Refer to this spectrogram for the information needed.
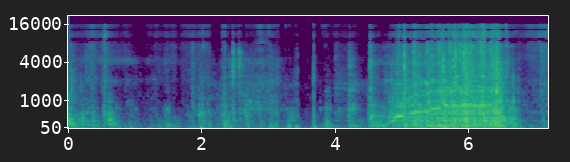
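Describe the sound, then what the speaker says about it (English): Some soft handling and rustling, then a sewing machine starts up and runs steadily for a couple of seconds, whirring and stitching fabric for a bandana dress close by. "but with the sewing machine"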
